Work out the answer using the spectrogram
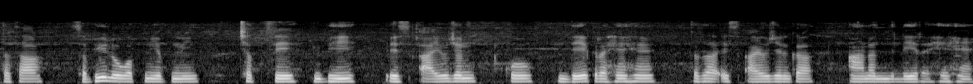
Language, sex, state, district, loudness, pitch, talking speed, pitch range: Hindi, male, Haryana, Charkhi Dadri, -16 LUFS, 135 Hz, 135 wpm, 130-140 Hz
